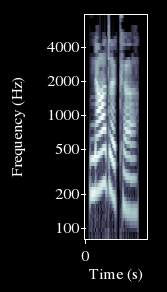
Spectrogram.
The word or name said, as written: nautica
